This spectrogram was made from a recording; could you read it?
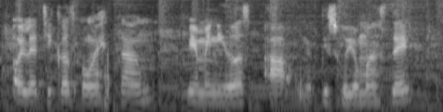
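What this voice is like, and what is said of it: Hoarse voice. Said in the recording (Spanish): “tú suenas como Viviana Givelli ... estoy ronca ... Es que estoy ronca.”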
